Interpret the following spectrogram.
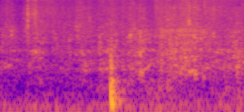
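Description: Water scooped and poured from a plastic dipper over a young elephant standing in a plastic tub, splashing, with one short low thump about a second in.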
